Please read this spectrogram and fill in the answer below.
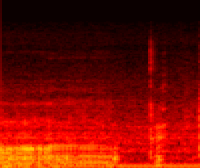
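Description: A man's long drawn-out hesitation sound "euh", held on one steady pitch, stops about a second in. A short pause with a faint click follows.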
